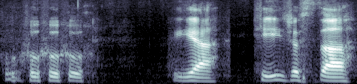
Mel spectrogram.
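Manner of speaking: ordinary talk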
